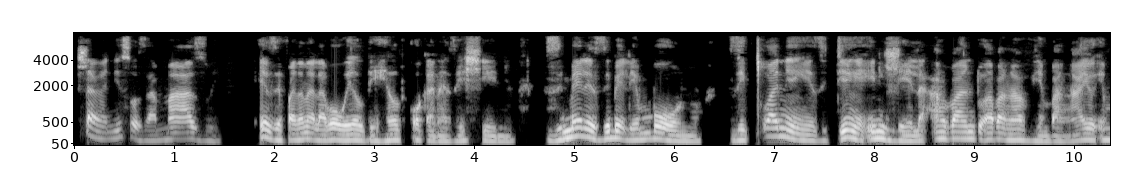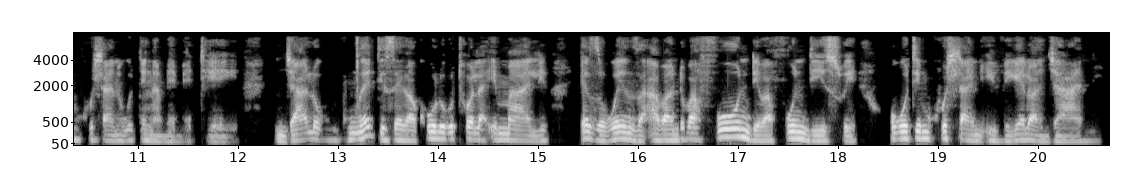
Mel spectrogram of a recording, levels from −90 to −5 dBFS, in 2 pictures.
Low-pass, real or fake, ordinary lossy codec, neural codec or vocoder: 7.2 kHz; real; MP3, 64 kbps; none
